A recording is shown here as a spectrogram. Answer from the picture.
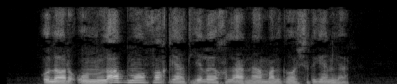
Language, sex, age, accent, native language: Uzbek, male, 18-24, Jizzax, Uzbek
